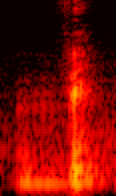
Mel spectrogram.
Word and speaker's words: the: 요거를 다 대부분 한국 사람들 디귿으로 그냥 드로 발음해버려요. 근데 혀 끝이 절대 천장에 닿으면 안 돼요.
